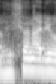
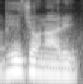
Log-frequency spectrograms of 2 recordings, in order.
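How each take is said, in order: First: "ভিশনারি" with a sh sound in the middle; common variant with sh. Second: "ভিশনারি" with a j or z sound in the middle; voiced j in place of sh; correct voiced middle. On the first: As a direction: say "ভিশনারি" as vi-sho-na-ri. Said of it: "যদিও বা ভিশনারি বলা হয়". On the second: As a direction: say "ভিশনারি" as bhi-jo-na-ri. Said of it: "সঠিক উচ্চারণটা হলো". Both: Shown as a demonstration.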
